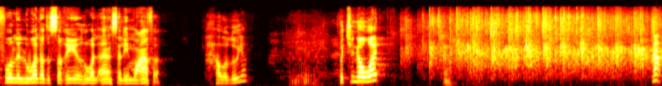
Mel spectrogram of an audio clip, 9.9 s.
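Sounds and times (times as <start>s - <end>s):
speech: 0.0s - 2.5s, 3.1s - 3.8s, 4.4s - 7.0s, 9.8s - 9.9s
audience applause: 6.0s - 9.9s.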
